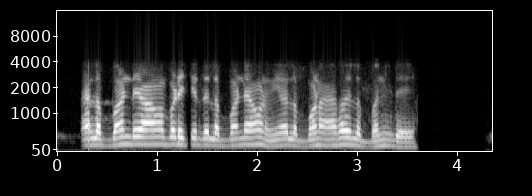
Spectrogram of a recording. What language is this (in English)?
Punjabi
